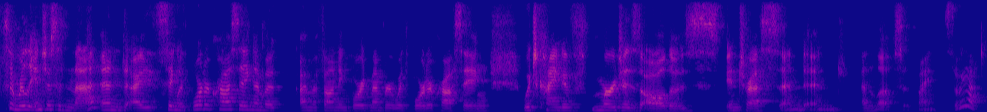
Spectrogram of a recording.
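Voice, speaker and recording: A woman's voice: mid-range voice, animated, moderate pace, bright, forceful tone. A young adult woman, a soprano and graduate student, talking about her singing and research in an earnest, thoughtful way with light hesitations. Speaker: soprano, choral singer. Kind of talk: conversational interview.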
